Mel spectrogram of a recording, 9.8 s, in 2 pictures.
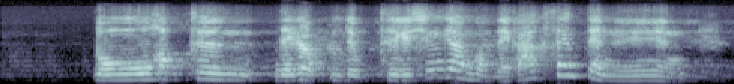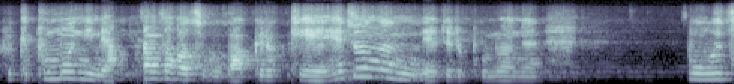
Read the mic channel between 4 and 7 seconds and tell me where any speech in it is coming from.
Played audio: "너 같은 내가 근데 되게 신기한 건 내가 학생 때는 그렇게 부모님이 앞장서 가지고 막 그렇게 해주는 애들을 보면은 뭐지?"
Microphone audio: echo only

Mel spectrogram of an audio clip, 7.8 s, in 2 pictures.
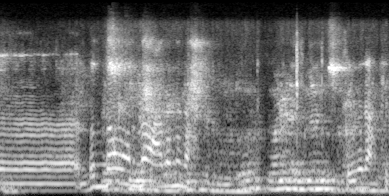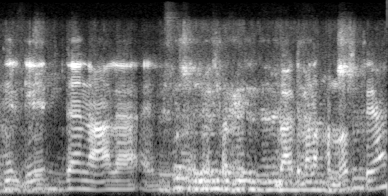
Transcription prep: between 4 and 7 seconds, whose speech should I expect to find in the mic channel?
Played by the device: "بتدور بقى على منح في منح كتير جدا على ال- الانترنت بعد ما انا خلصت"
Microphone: both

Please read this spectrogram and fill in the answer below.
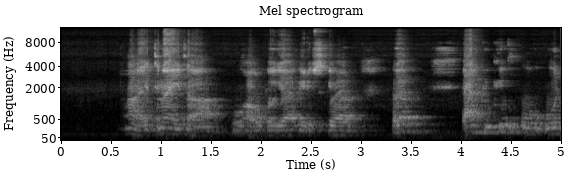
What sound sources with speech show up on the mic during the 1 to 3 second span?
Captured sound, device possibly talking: echo only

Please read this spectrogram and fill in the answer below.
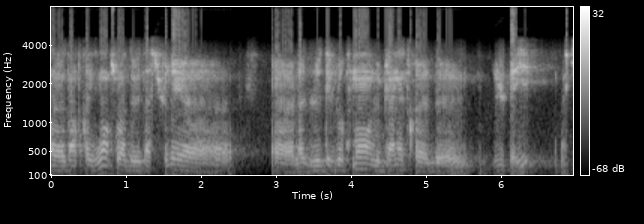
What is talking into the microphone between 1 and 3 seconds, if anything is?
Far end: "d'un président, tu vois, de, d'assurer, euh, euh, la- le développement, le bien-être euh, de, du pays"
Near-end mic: echo only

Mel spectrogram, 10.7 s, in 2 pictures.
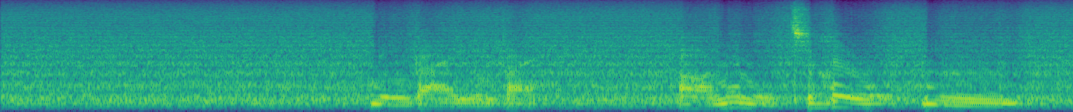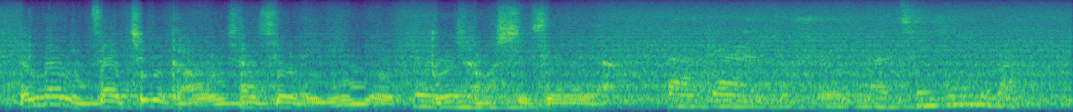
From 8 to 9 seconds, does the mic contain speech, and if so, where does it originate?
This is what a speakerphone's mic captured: both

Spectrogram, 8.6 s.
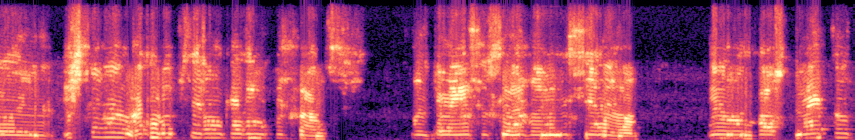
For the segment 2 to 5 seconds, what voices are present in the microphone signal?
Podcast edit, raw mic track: echo only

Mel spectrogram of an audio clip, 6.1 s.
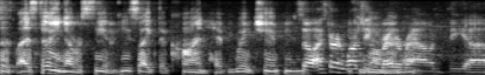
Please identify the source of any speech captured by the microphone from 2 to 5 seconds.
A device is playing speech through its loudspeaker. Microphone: both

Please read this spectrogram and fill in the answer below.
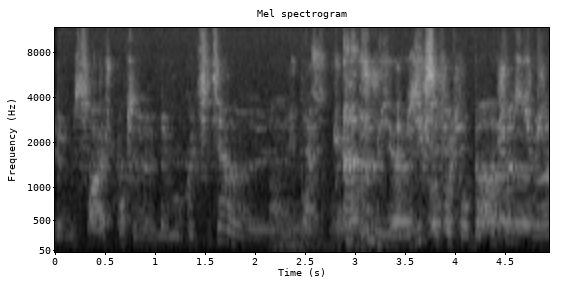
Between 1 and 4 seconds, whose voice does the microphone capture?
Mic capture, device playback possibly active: both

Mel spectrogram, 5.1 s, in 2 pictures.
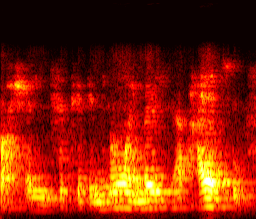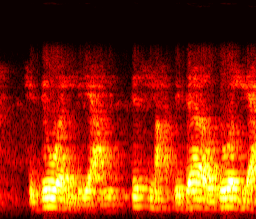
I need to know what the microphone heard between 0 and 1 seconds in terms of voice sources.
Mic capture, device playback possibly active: echo only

